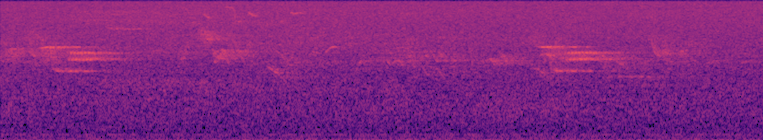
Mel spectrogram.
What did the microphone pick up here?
American Robin, Red-eyed Vireo, Wood Thrush, Blackburnian Warbler, Rose-breasted Grosbeak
